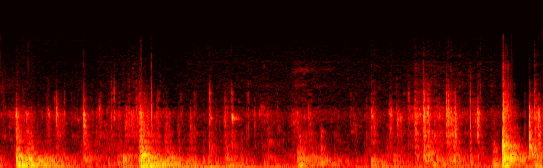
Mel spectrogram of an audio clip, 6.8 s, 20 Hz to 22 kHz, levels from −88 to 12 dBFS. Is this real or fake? real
